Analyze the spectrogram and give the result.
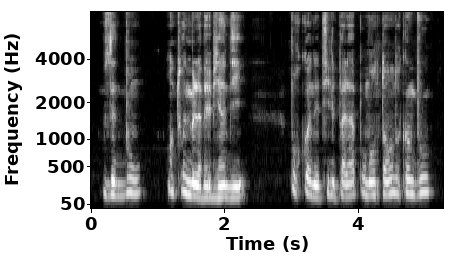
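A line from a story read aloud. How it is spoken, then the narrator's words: Crying out. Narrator (French): s'écria Raymond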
